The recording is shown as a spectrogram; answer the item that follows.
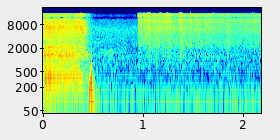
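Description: Crepe batter hissing on a hot crepe griddle: a loud hiss for about half a second that ends in a knock, then a faint steady sizzle.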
